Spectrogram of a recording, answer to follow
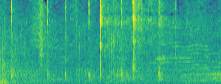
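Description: Table tennis ball being hit back and forth in a rally, a quick run of sharp clicks as it strikes the paddles and the table, about eight in two seconds.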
